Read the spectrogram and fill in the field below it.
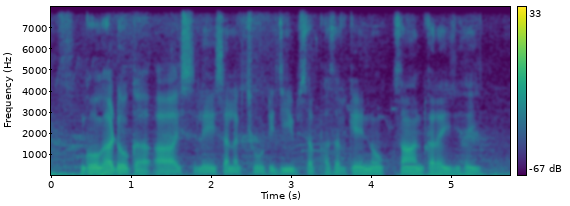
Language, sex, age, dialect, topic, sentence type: Maithili, male, 25-30, Bajjika, agriculture, statement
